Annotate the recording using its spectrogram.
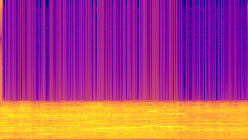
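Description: Live concert music with a high voice sliding up and down in pitch over it from about the middle to near the end.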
